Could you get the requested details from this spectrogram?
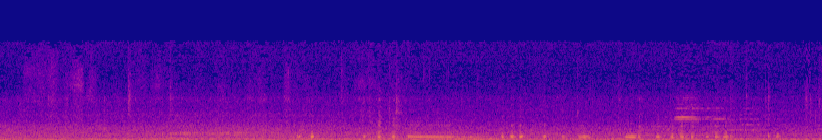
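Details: Brahma chickens, black and blue mottled roosters and young hens, give short soft clucks in scattered bursts over a steady low hum, with a brief higher squawk near the end.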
